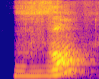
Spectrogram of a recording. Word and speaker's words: vent: Then, soleil, vent, so we don't pronounce the T, nuage, brouillard, pleu.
